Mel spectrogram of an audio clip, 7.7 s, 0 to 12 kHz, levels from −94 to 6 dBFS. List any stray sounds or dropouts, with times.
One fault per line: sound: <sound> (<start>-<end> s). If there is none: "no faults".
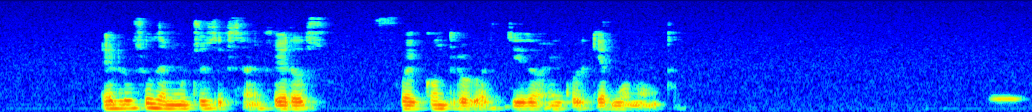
no faults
